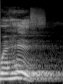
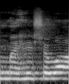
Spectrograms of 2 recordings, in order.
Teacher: हम कहते हैं महेशवा, एक लंबा समय लगता है, अर्थात 2 मात्रा से ज़्यादा समय लगता है। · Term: प्लुत स्वर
